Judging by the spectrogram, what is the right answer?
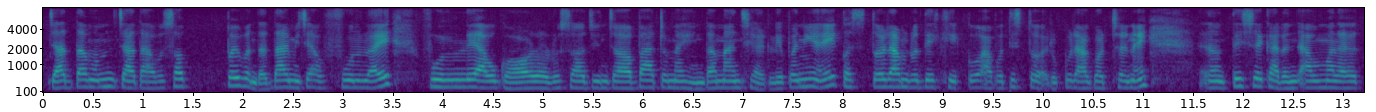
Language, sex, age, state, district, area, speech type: Nepali, female, 30-45, West Bengal, Kalimpong, rural, spontaneous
